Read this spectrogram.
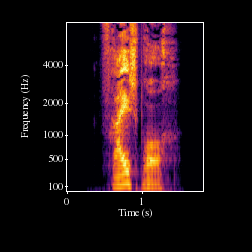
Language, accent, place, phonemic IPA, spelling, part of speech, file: German, Germany, Berlin, /ˈfʁaɪ̯ʃpʁʊx/, Freispruch, noun, De-Freispruch.ogg
- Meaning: 1. acquittal 2. absolution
